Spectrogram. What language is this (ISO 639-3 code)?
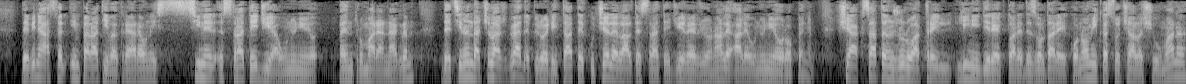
ron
